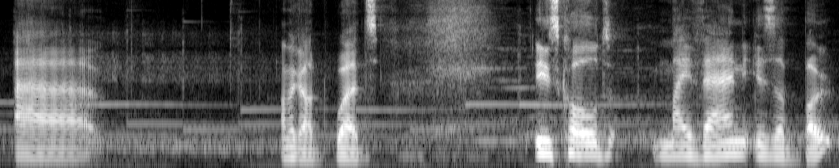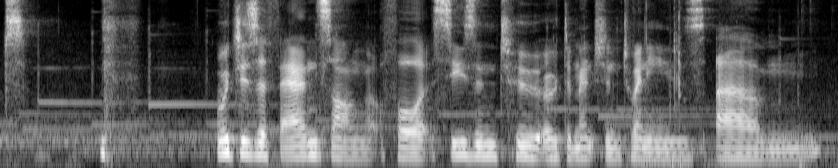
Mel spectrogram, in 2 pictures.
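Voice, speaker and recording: A game streamer talks casually through a live stream in a soft, soothing way, chatting with viewers and reading and answering their chat aloud. The voice is medium in pitch.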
